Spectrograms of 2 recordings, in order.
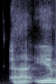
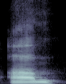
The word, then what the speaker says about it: Ewan: I saw some interviews, and Ian McGregor did, and Ewan McGregor. Always say it IAN, Ian, but it's EW, right? Ewan McGregor. I always pronounce it wrong, but that being the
